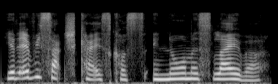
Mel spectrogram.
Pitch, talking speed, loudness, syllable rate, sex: 245 Hz, 150 wpm, -15 LUFS, 4.7 syllables/s, female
